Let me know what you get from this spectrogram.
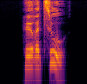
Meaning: inflection of zuhören: 1. first-person singular present 2. first/third-person singular subjunctive I 3. singular imperative
- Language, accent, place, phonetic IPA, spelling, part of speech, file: German, Germany, Berlin, [ˌhøːʁə ˈt͡suː], höre zu, verb, De-höre zu.ogg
